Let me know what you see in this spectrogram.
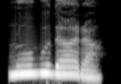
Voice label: "ಮೂಗುದಾರ", Kannada

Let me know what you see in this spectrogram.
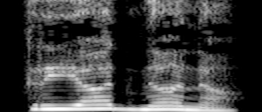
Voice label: "ಕ್ರಿಯಾಜ್ಞಾನ", kannada

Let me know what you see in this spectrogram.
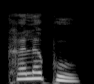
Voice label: "ಕಲಪು", Kannada

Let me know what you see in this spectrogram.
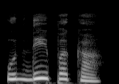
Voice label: "ಉದ್ದೀಪಕ", Kannada

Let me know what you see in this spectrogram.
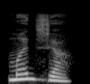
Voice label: "ಮುಜ್ಜು", Kannada

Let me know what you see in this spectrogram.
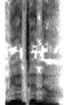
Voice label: "ವ್ಯಜನ", Kannada

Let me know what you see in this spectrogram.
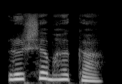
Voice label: "ಋಷಭಕ", Kannada; ṛṣabhaka; noun

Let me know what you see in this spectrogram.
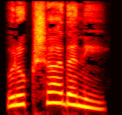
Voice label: "ವೃಕ್ಷಾದನಿ", Kannada

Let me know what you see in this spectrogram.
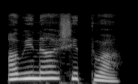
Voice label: "ಅವಿನಾಶಿತ್ವ", Kannada

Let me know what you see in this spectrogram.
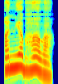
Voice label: "ಅನ್ಯಭವ", Kannada

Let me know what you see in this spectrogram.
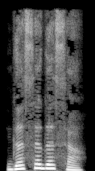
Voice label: "ಕಸಕಸೆ", Kannada

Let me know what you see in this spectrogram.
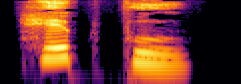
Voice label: "ಹಪ್ಪು" Kannada

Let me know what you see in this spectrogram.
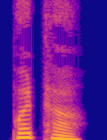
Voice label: "ಪಠ", Kannada

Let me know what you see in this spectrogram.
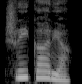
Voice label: "ಶ್ರೀಕಾರ್ಯ", Kannada

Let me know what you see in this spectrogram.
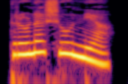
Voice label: "ತೃಣಶೂನ್ಯ", Kannada

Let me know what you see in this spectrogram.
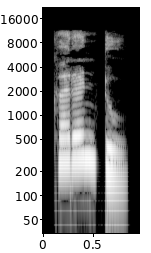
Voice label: "ಗೋರಂಟ", Kannada

